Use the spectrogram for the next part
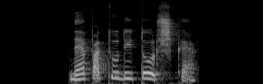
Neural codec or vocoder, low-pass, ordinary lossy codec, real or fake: vocoder, 44.1 kHz, 128 mel bands, Pupu-Vocoder; none; none; fake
